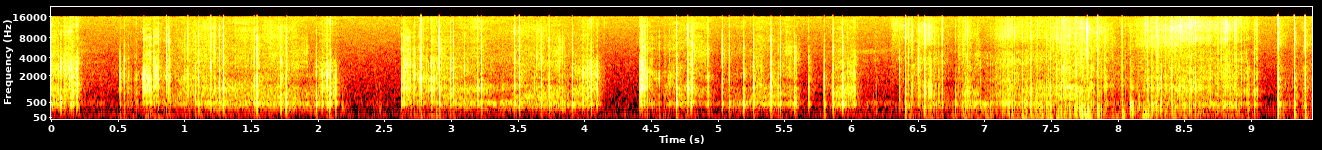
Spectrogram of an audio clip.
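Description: A medium pink croc-embossed faux leather handbag with a pink chain accent, hollow, is held up and tapped and scratched on the front with long nails. Dense bursts of quick, dry clicking and crinkly scratching run in clusters with brief quiet gaps, carrying a mid-range tone near 430 Hz and short-lived taps.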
